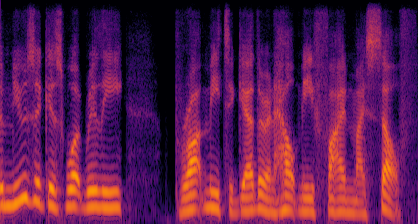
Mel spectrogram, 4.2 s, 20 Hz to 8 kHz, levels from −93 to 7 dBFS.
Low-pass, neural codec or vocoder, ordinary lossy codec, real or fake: 7.2 kHz; codec, 16 kHz, 0.3 kbps, FocalCodec; Opus, 24 kbps; fake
